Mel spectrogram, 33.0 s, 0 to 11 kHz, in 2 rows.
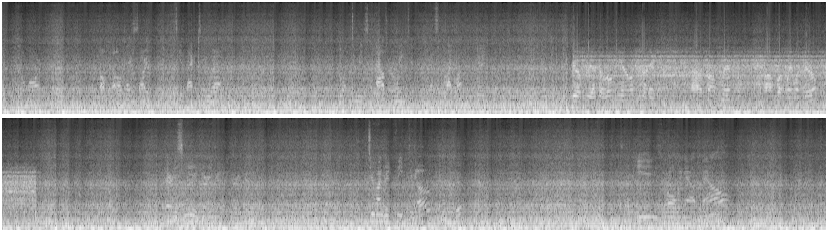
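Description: Steady drone inside an ASK 21 glider's cockpit on aerotow: airflow rushing over the canopy, with the tow plane's engine running ahead. For about five seconds in the middle, a higher-pitched tone sits on top of it.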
